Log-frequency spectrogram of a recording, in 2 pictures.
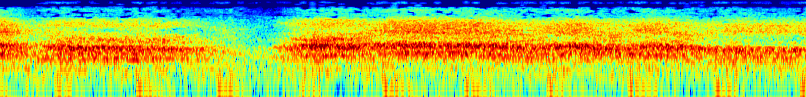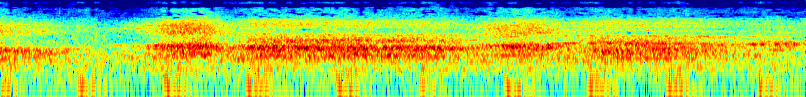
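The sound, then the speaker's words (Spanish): A live crowd at a cumbia concert, during a platinum record presentation, roars with loud, continuous cheering, shouting and applause, the dense wash of noise swelling a few times without a break. “Yo quiero escuchar bien fuerte el aplauso.”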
